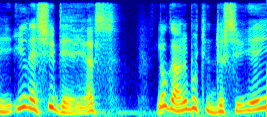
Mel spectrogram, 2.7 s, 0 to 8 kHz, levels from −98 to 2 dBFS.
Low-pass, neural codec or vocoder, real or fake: 7.2 kHz; codec, 16 kHz, 1 kbps, FunCodec, trained on Chinese and English, 50 frames a second; fake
